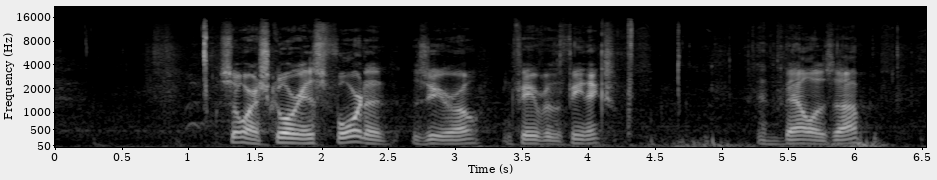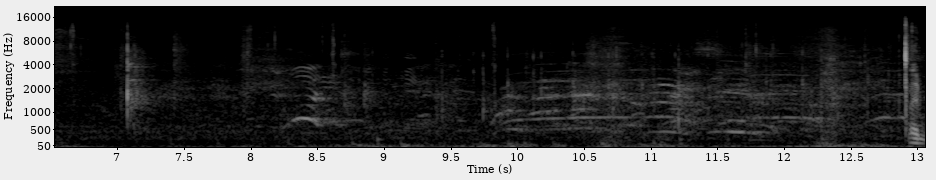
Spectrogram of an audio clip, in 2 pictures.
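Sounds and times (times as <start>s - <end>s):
bat cracking on baseball: 7.0s - 7.6s
faint distant shouts: 7.9s - 13.0s.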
